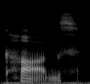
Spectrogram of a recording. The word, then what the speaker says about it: COGS: Cod GS for short it's pronounced just like the word cogs okay CGS got it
